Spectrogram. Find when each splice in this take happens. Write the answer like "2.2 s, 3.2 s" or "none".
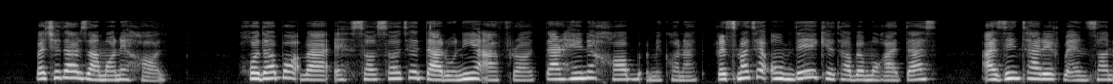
3.0 s, 5.4 s, 6.0 s, 6.5 s, 7.1 s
